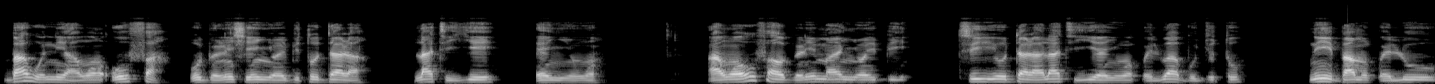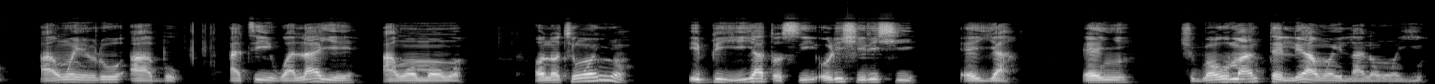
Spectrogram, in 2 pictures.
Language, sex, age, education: Yoruba, male, 30-45, tertiary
